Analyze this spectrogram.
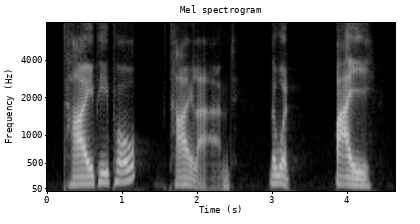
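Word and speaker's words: ไป: The word Pai, the word Pai means to go, Pai, short, like 1 second, Pai.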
